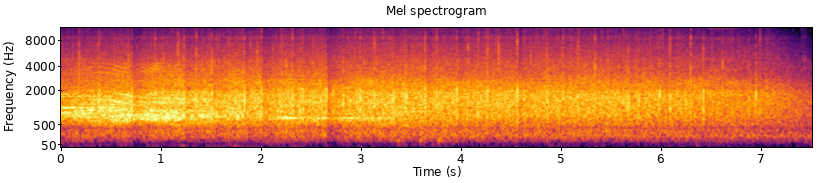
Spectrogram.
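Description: Sustained audience applause greets the Duke MBA daytime graduation class speaker, a dense, even clatter of many hands filling the hall for several seconds before tapering off at the end.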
